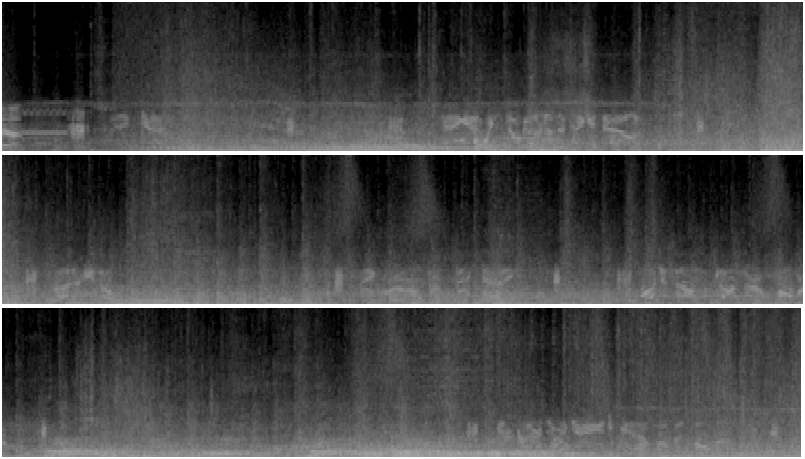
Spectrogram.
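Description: Explosions boom and rumble deeply.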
